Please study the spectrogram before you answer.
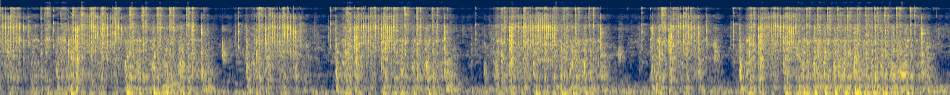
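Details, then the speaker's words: Office motorcycle leaking at clutch/gear area, already would not start before teardown: repeated clattering, ratchety cranking bursts with short pauses, engine never catches; cranks but will not start. "Pokoknya ini udah nggak ngetop, udah nggak ngetop, dan jadi nggak bisa nyala ya. Sebelum dibongkar udah nggak bisa nyala si si Joker, jadi gua langsung bongkar aja ya."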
